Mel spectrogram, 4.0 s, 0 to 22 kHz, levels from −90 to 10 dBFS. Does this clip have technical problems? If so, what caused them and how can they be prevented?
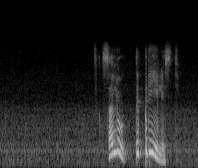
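Yes. Two brief patches of rougher, grainier speech occur, from 2.23 to 2.25 s and from 3.15 to 3.17 s, each lasting 20 ms with no silence or dropout. This is a lost packet rebuilt from error correction. In each case one packet failed to arrive, and the decoder filled the 20 ms from a low-bitrate backup copy carried in the next Opus packet (in-band forward error correction). That coarser copy is the short burst of added noise. Reducing packet loss on the network, for example by prioritising call traffic or using a more stable connection, prevents it.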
